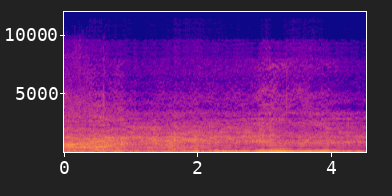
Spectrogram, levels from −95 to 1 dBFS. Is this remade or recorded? remade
